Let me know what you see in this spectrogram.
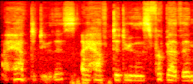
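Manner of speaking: hushed, growling mutter under the breath. A player voicing a character during a tabletop game, Arata growling under his breath. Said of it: "Arata was growling under his breath".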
